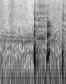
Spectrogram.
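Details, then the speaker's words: Three short dry coughs in quick succession from an adult with a sore, itchy, irritated throat after screaming at a party; cough. "I was uh I scream my my lungs out. Oh my god, that's that's a mini. But um I was screaming my lungs out cuz I was having fun >> and uh the aftermath is not very pretty killing my throat."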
